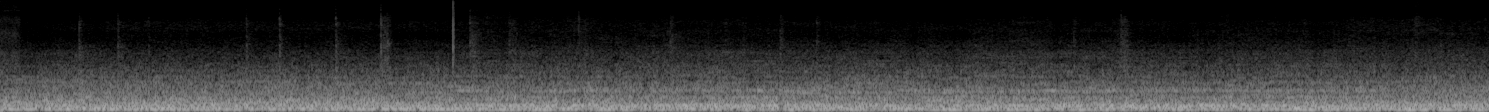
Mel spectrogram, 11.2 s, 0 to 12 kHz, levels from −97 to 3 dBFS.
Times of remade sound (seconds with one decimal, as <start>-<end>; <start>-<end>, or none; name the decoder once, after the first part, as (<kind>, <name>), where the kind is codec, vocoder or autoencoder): 0.0-0.8 (codec, SNAC); 2.9-4.0; 5.1-10.1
